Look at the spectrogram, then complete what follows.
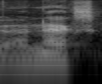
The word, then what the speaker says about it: annex: 트럼프의 관세와 그의 반복적인 조롱 to annex Canada, to annex Canada. 부동사면요, annex라고 읽습니다. 명사면 annex고, 그래서 to annex Canada, 캐나다를 합병해버리겠다라는 조령이고요.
